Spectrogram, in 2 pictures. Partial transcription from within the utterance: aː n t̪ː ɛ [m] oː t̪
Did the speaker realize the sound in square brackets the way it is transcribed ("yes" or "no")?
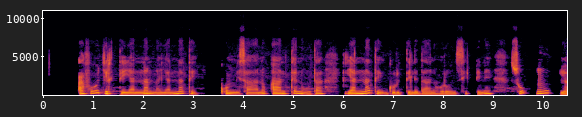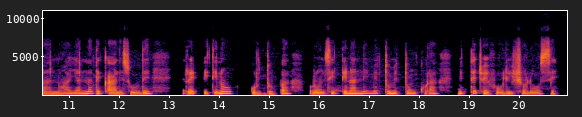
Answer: no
